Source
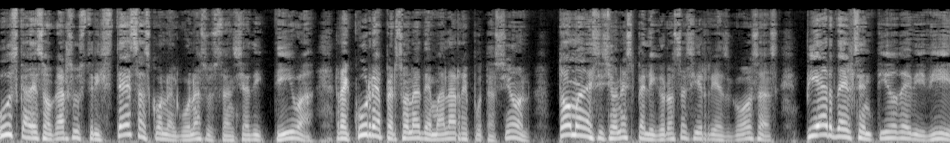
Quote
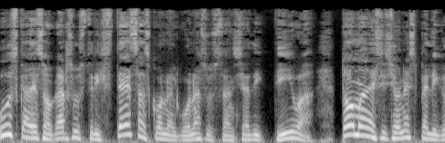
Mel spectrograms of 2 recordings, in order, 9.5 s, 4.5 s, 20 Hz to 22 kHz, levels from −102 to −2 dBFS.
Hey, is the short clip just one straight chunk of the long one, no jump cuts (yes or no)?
no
